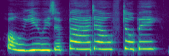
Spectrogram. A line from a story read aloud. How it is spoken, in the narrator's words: moaned Winky, tears leaking down her face once more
